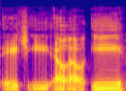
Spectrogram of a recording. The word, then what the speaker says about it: Helle: Hence the it's going to be hella good cuz her name is spelled h e l l e, but it's pronounced Helle.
